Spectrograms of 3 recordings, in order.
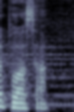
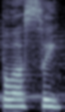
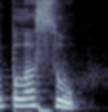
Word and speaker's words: полоса: Мы говорим, это такая полоса, черная полоса. Что делать? Да ничего, просто переждать ее и все. А чтобы не терять времени в ожидании, можно пока повторить правило ударения в слове «полоса». Есть полоса, нет полосы, на первой полосе, во всех падежах ударение на окончании.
